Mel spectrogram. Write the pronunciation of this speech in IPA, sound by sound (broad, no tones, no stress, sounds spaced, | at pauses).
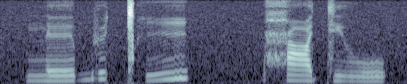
n e b y ǀʰ i | ħ ɑ tʲ u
